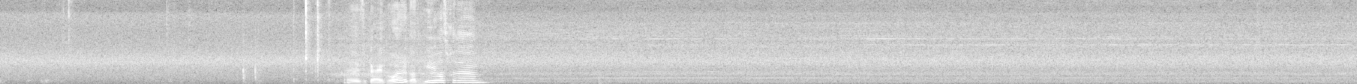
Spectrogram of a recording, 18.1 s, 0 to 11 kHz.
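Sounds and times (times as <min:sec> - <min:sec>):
heat tool blowing air: 0:04.2 - 0:18.0.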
